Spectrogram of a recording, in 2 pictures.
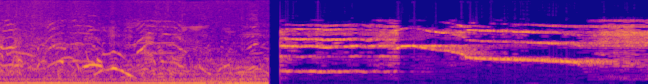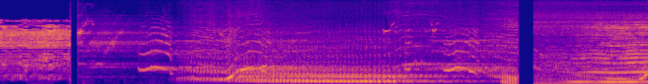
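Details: Whales in the ocean give long, sliding tonal moans and whistles that rise and fall, some high, others deep.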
